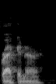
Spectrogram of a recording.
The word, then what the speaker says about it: reckoner: Maybe it was reconner, but it's spelled reckoner. To me, that's reckoner. Yeah, it sounds like reckoner. There's a K in there. I think it's reckoner.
